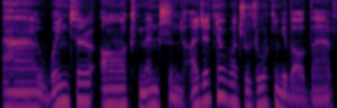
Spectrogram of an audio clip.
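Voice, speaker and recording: A man's voice: on the low side, very animated, normal speed, dark tone, dry recording. A man hosting a livestream, chatting casually in a rambling way and often losing his train of thought. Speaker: livestream host. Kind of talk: casual game stream chat.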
